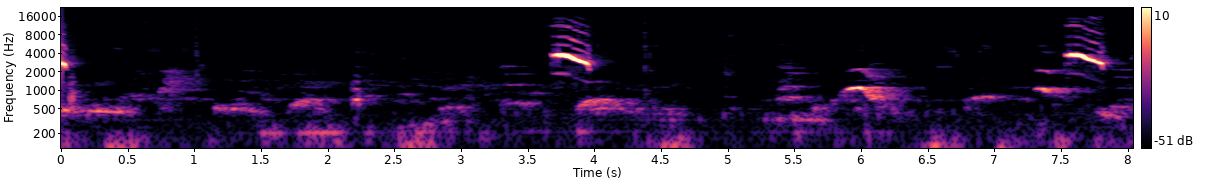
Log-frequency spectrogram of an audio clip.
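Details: Mees's white-eye, played as a lure to draw other white-eyes into singing: two loud, sharp, high whistles sliding steeply downward, about four seconds apart, between soft low chatter and faint murmurs.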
